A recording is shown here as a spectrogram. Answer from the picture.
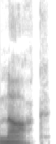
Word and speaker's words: knock: Well, you can do the same thing with bada bada bada knock. The K is silent and off because they go together.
